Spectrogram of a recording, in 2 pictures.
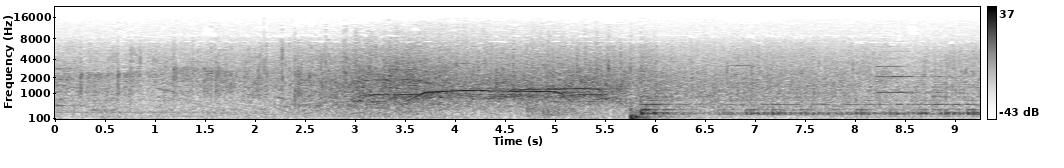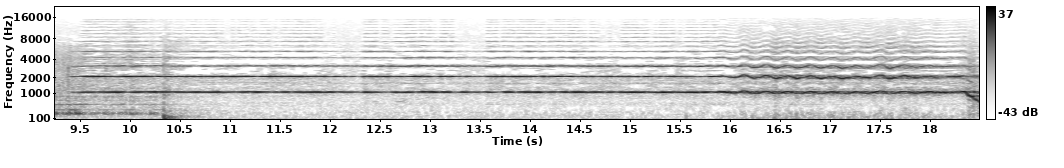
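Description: A male singer's very high falsetto voice holding one long, dead-steady note, which breaks into a wide vibrato near the end. Before the held note comes a noisy stretch with brief gliding tones.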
